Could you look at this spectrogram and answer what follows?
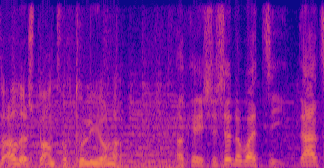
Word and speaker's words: Shishinawetsi: Okay, Shishinawetsi. That's how you pronounce it.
